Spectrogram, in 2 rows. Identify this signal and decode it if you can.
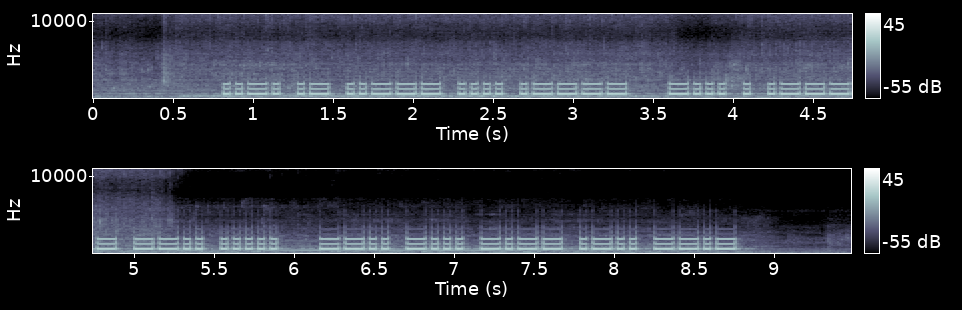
Morse code, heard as a keyed tone, machine-sent, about 31 wpm, 640 Hz, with the noise of a restroom. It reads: FA2H1 BE1Z5 ZBYLQ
